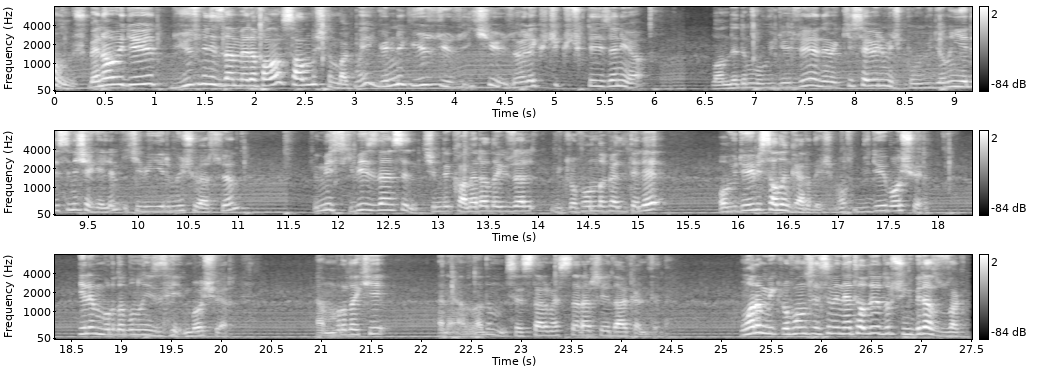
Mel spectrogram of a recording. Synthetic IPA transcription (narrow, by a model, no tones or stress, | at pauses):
olˠmuʃbæno̞vid̪jo̞jujyzbinizlʲænmed̪ɛfalˠansalˠmɯʃt̪ɯmbakmajɯɟynlʲycjyzjyzicʰijyzø̞jlʲɛcʰy̥t͡ʃʰycʰːy̥t͡ʃʰy̥c̚ʲt̪ɛizlʲe̞nijo̞ | lˠand̪e̞d̪imbuvid̪joizlʲe̞nijo̞d̪e̞mɛcʰːise̞vilʲmiʃbunvid̪jo̞nunje̞nisinit͡ʃe̞celʲimicʰibinjiɾmiyt͡ʃvæɾsijo̞n | bmiscibiːzlʲænsinʃimd̪ikʰame̞ɾad̪aɟyzælʲ | micɾo̞fo̞nd̪akalʲit̪ʰe̞lʲi | o̞vid̪jo̞jbisalˠɯnkʰaɾd̪eʃimovid̪jo̞jubo̞ʃve̞ɾḭn | ɟe̞lʲimbuɾd̪abunuizlʲejḭmbo̞ʃvḛɾ | bæ̰nbuɾad̪acʰi | ha̰nḭa̰nlˠa̰d̪ɯmsɛslʲæɾmɛslʲæɾhæɾʃe̞jid̪aɦakʰalʲit̪ʰe̞̰lʲḭ | umaɾɯmːicɾo̞fo̞ns̬e̞s̬iminɛt̪ʰalˠɯjo̞d̪uɾt͡ʃʰyɲcybiɾazuzakt̪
